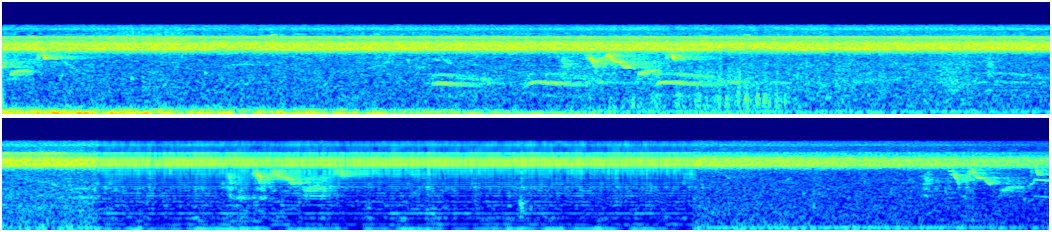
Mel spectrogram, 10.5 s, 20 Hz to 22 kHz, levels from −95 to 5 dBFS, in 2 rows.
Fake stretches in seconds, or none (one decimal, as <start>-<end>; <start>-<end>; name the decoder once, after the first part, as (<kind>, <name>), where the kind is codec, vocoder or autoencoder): 5.7-8.7 (vocoder, BigVGAN v2)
